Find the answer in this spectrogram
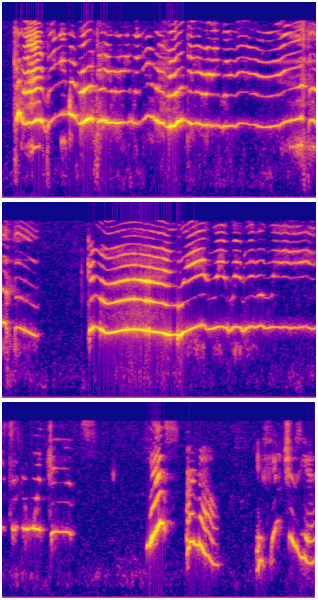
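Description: High-pitched, wavering squeal held in two long notes, the first about five seconds and the second about four, followed near the end by several short squeals sliding down in pitch.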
